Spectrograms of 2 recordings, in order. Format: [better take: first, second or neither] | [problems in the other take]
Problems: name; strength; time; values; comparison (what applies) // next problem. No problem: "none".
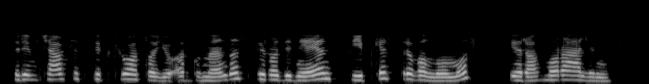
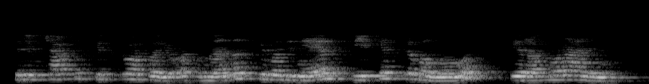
first | room echo; dies away in 0.6 s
